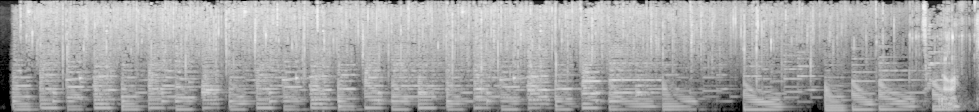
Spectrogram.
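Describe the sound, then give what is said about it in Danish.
Bacon sizzles and crackles steadily in a frying pan, a dense hiss full of sharp pops that keeps going throughout with only a brief lull near the end. “sad du måske lige der og fik lyst til at stejle lidt bacon i aften, kære lytter.”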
